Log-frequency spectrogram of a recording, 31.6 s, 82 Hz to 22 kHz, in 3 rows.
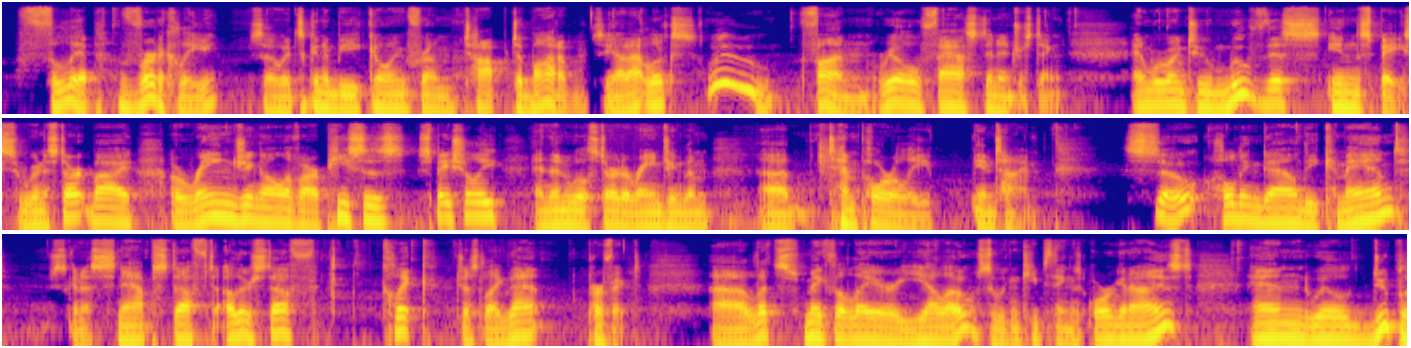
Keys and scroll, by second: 31.0 super+d.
